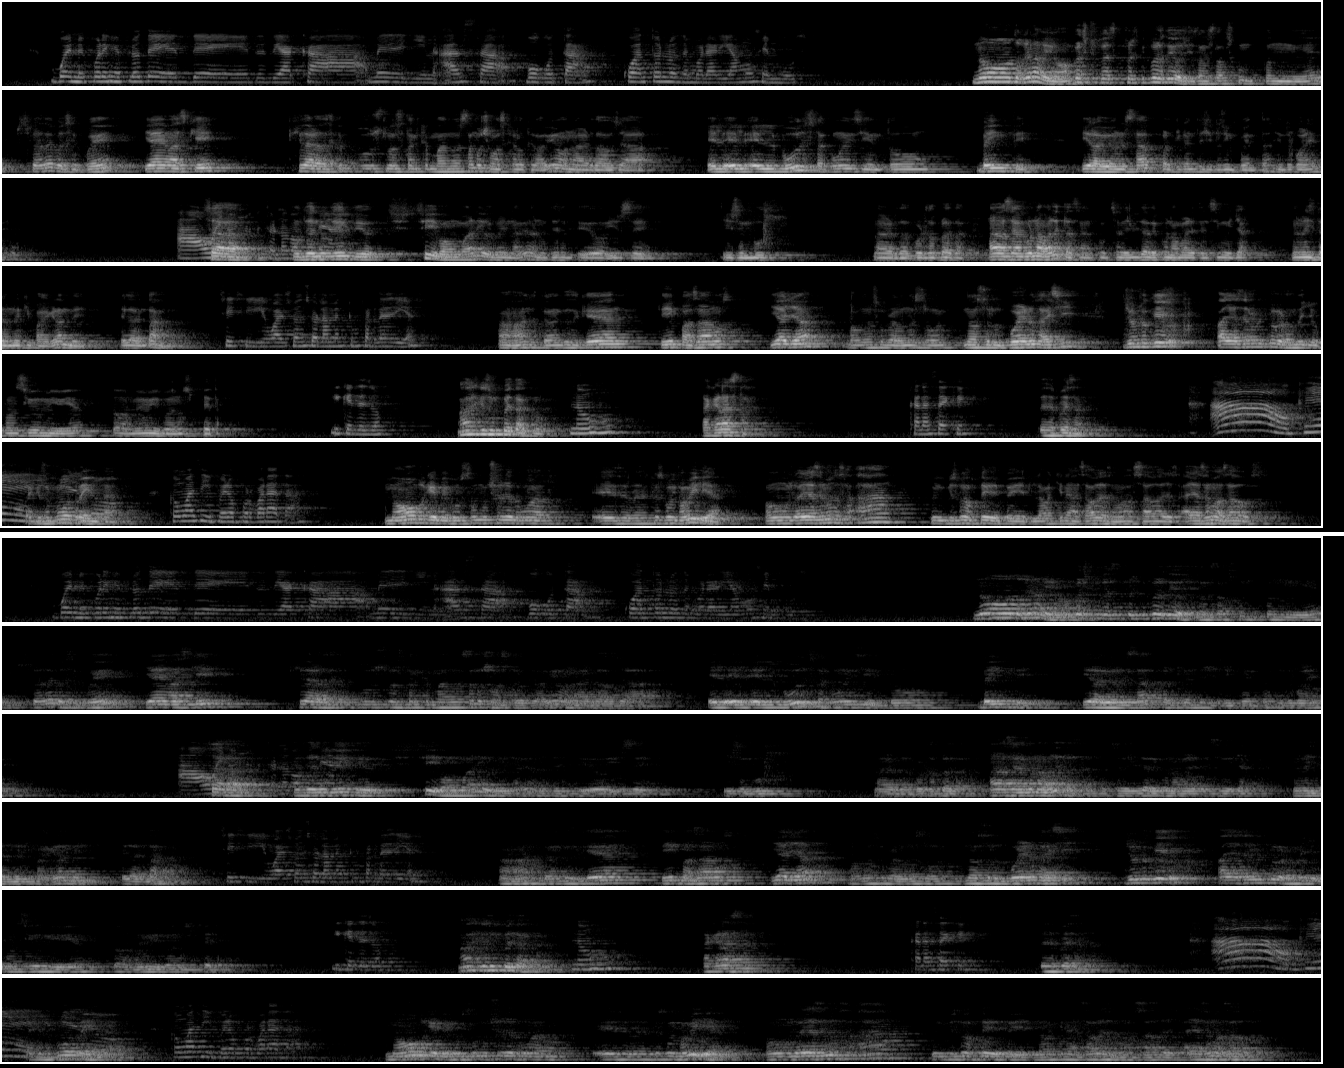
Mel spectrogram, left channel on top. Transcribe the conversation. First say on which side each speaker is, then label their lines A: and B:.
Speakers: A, on the left; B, on the left.
A: Bueno, y por ejemplo, de, de, desde acá a Medellín hasta Bogotá, ¿cuánto nos demoraríamos en bus?
B: No, toca el avión, pero es que, pues, pero es que, pues, digo, si estamos, estamos con, con nivel, pues, espérate, pues se puede. Y además que, que la verdad es que el bus no está tan, ca- más, no está mucho más caro que el avión, la verdad, o sea, El, el, el bus está como en ciento veinte y el avión está prácticamente en 150, ciento cuarenta O
A: Ah,
B: sea,
A: bueno, no, entonces nos vamos
B: no tiene,
A: en
B: no
A: avión.
B: tiene sentido. Sí, van, van y vuelven en avión, no tiene sentido irse, irse en bus, la verdad, por esa plata. Ah, se van con una maleta, se van con, se van literalmente con una maleta encima y ya. No necesitan un equipaje grande, es la ventaja.
A: Sí, sí, igual son solamente un par de días.
B: Ajá, efectivamente se quedan, tin, pasamos y allá vamos a comprar nuestro, buen- nuestros buenos. Ahí sí, yo creo que allá es el único lugar donde yo consigo en mi vida tomarme mis buenos
A: ¿Y qué es eso?
B: Ah, que es un petaco.
A: No,
B: La canasta
A: ¿canasta de qué?
B: de cerveza.
A: Ah, ok,
B: La que son
A: entiendo.
B: como treinta
A: ¿Cómo así? Pero por barata.
B: No, porque me gusta mucho yo tomar eh, cerveza pues, con mi familia. Vamos mucho. Allá hacemos asados. Ah, pues, incluso podemos pedir, pedir la máquina de asados. Hacemos asados. Allá, allá hacemos asados.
